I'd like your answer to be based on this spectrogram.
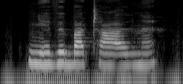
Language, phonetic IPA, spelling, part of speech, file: Polish, [ˌɲɛvɨbaˈt͡ʃalnɨ], niewybaczalny, adjective, Pl-niewybaczalny.ogg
